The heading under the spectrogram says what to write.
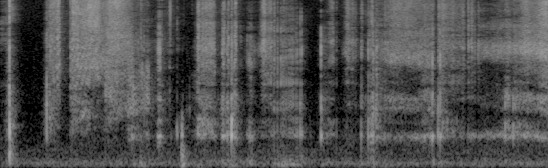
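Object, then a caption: Large book with heavy paper pages. Long-nailed fingers rub and squeeze the page edges of a large open photo book, the paper houseboat book, with heavy, coarse paper, then turn its pages. The result is a quiet, bright, papery rustle broken by short, crisp scratchy taps and scrapes, with almost no low end.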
